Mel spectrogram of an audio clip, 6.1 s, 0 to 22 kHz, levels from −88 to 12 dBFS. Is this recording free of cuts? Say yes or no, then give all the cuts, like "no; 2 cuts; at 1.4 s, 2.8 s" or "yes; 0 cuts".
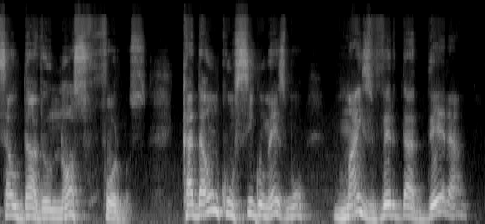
yes; 0 cuts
